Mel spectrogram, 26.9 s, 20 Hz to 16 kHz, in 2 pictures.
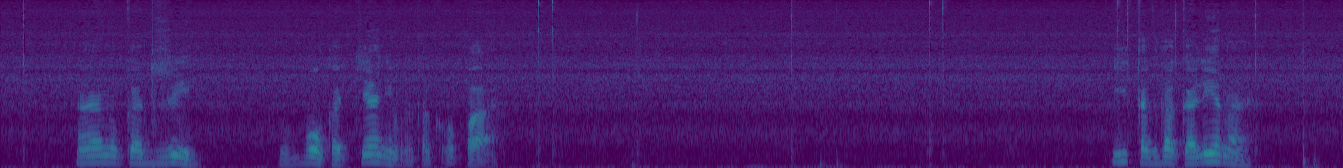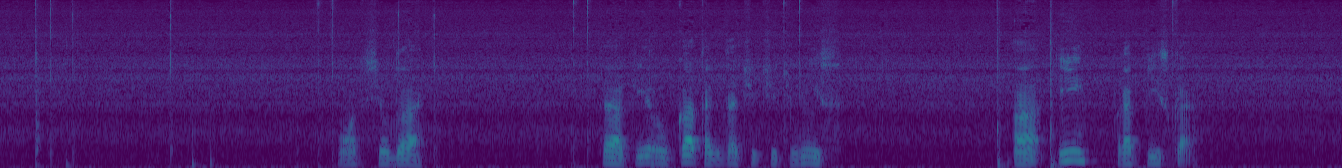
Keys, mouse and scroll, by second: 1.7 g, 6.3 scroll up 1, 6.4-7.9 middle drag, 8.2 r, 11.2 click, 11.8 middle click, 13.1 g, 14.2 middle click, 15.1 scroll down 1, 15.3 g, 17.3 scroll up 1, 17.4 middle click, 19.2 click, 20.1 g, 23.4 a, 24.1 i, 25.3-26.8 drag.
